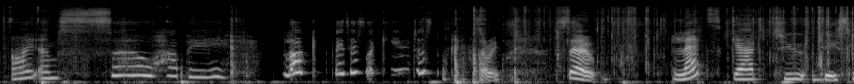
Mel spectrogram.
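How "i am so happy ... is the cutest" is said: high, drawn-out squeal building higher; gushing delight. Real, not acted. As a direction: gush slowly, rising into a squeal. Gushing over pouch, then apologises.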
